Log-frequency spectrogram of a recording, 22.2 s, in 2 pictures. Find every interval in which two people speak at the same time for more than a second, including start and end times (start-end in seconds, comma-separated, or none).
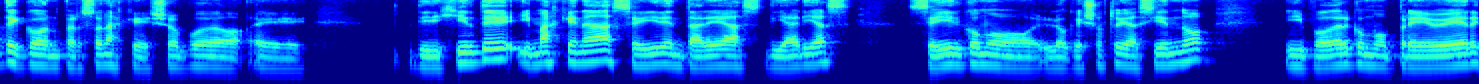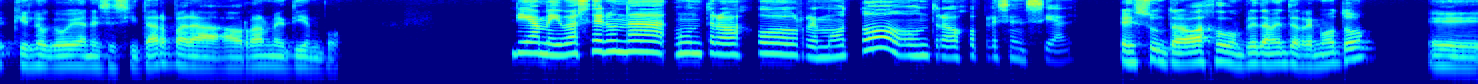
none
